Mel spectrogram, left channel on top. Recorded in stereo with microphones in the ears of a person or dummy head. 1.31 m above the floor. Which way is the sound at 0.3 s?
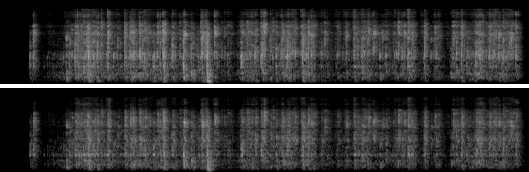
50° left (ahead or behind).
